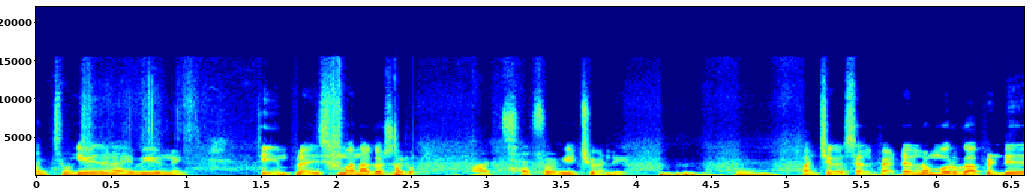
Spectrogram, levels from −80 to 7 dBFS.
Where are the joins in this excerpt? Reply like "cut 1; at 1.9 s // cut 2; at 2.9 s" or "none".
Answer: cut 1; at 2.5 s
